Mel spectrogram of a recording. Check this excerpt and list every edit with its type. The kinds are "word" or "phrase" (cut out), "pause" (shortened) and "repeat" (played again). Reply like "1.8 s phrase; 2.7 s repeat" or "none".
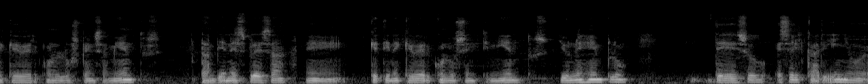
1.9 s pause; 3.0 s pause; 5.5 s pause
